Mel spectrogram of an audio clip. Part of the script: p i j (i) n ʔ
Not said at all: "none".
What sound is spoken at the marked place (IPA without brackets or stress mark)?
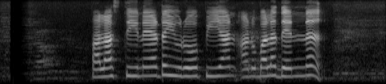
a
